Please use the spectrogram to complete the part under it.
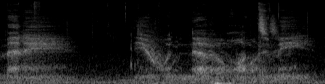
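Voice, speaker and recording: A man voicing a sinister, predatory demon in a dark fantasy ASMR roleplay, taunting mockingly in breathy whispers. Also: roomy sound, natural voice. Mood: mocking menace. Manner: slow, menacing, mocking, silky taunts.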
